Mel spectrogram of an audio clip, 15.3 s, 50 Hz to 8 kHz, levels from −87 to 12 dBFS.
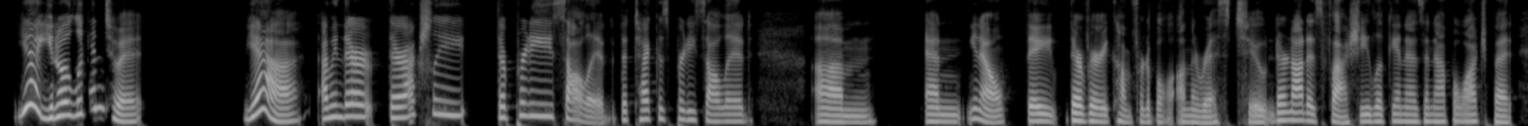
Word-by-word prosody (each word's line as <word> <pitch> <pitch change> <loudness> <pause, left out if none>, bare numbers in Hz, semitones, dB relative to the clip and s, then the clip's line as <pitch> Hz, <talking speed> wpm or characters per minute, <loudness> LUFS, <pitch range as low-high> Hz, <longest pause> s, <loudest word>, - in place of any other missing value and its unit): Yeah, - - +6
you 245 +1 +4
know, 300 +3 +6
look 330 +3 -1
into 460 - 0
it. 160 +1 -2 1.0
Yeah, 220 - +5 0.2
I 235 - +3
mean, 265 +1 0
they're 280 -1 +3
they're 250 0 +4
actually 320 +3 -2 0.3
they're 255 0 +1
pretty 290 +1 -1
solid. - - -1
The 200 - -1
tech 215 +3 -2
is 220 - -5
pretty 205 -2 -4
solid. 165 0 -3 0.6
Um, 150 -1 0 0.5
and, 160 -2 -1
you 230 +2 -3
know, 145 -3 +2 0.2
they 170 -3 +2
they're 180 -2 +6
very 165 -3 +1
comfortable 155 -2 -5
on 150 - -2
the 145 - -2
wrist 135 +1 -3
too. 75 -1 -2
They're 190 +1 +2
not 190 -1 +4
as 165 -3 -1
flashy 155 +1 0
looking 165 +1 -2
as 160 0 -2
an 165 -1 -2
Apple 160 - -3
Watch, 80 0 -2
but, 145 -2 0
170 Hz, 165 wpm, -24 LUFS, 155-250 Hz, 1.0 s, Yeah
